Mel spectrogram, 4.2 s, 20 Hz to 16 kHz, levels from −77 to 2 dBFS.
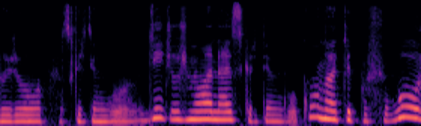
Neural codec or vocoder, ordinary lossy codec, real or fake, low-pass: codec, 32 kHz, 1.9 kbps, SNAC; MP3, 64 kbps; fake; 14.4 kHz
